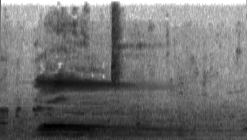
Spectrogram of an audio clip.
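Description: One long bleat, sliding down in pitch, from a farm animal in a petting-zoo pen.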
